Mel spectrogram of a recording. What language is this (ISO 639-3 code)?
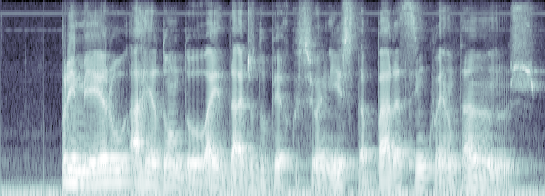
por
